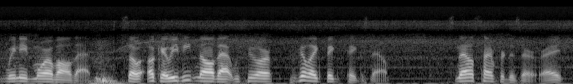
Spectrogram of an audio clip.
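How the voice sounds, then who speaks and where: A man's voice: medium pitch, big pitch swings, quick pace, slight background noise, poor audio. A man hosting a radio cooking show, casually explaining recipes in a jokey, chatty way. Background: music playing behind the voice.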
